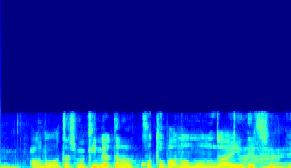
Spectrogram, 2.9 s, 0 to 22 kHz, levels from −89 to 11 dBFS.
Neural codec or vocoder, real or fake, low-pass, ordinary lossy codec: codec, 16 kHz, 4 kbps, X-Codec, HuBERT features, trained on general audio; fake; 7.2 kHz; none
